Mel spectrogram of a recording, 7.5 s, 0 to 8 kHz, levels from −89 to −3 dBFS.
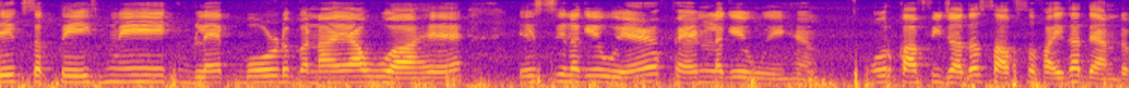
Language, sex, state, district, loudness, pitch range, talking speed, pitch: Hindi, female, Haryana, Jhajjar, -14 LUFS, 195-225 Hz, 190 wpm, 210 Hz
